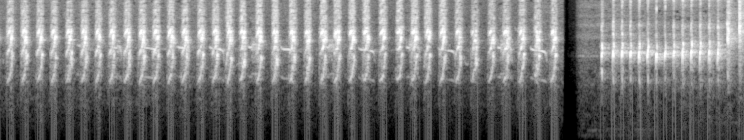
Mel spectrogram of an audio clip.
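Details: Male long-tailed shrike singing vigorously: a long train of rapid, scratchy repeated notes, then a short gap and a denser, more tangled burst of chattering.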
